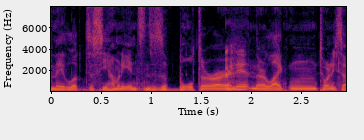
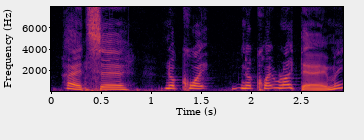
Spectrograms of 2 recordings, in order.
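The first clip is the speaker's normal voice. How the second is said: very high, swooping, drawn-out British accent; 13 semitones higher than usual. Speaker imitates how British people would react instead of nerdy screeching: British accent. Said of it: "British people ... would just usually be like".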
